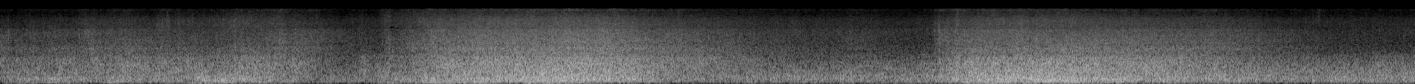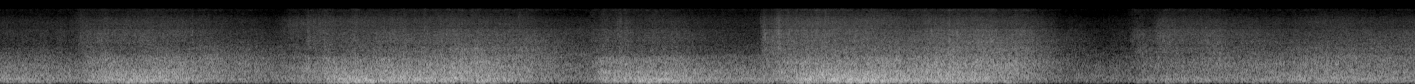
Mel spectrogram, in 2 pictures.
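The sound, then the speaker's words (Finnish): Ocean swell breaks on a sandy beach on the island of Crete, beside the village of Latanias, before sunrise with no wind. Each wave comes in at an angle to the shore and builds into a loud, full roar, then eases off, repeating roughly every five seconds, with no voices. “Siinä siis maininki iskee rantaan Kreetan saarella. Ja kun se on maininki, niin siinä ei ole tuulta.”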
